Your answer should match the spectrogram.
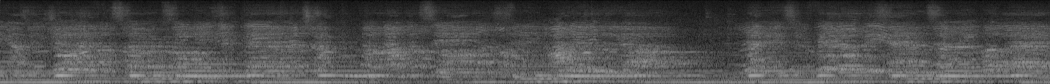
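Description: Fifth-grade children's choir singing a song, with low sustained notes accompanying the voices.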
